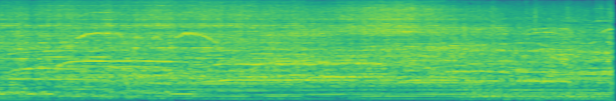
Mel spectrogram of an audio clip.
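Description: Live rock band playing at full volume, electric guitars and keyboards holding long sustained notes.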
